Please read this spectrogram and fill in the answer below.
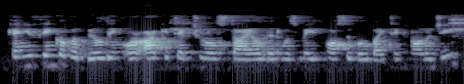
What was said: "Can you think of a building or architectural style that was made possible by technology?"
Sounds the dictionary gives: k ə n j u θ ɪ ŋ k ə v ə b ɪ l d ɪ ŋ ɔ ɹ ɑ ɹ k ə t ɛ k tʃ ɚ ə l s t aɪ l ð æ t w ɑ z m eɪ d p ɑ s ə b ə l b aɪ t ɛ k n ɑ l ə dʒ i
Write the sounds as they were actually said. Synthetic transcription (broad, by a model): k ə n j u θ ɪ ŋ k ə v ə b ɪ l d ɪ ŋ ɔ ɹ ɑ ɹ k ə t ɛ k tʃ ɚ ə l s t aɪ l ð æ t w ɑ z m eɪ d p ɑ s ə b ə l b aɪ t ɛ k n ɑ l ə dʒ i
